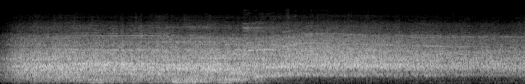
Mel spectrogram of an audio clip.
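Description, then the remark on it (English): A large crowd of soccer fans in Kansas City roars and cheers the USA's 2–1 victory over Ghana, a dense, loud wall of voices that holds steady throughout, with some lower rumble early on fading after a couple of seconds. “And here, sound from Kansas City at that victory.”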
